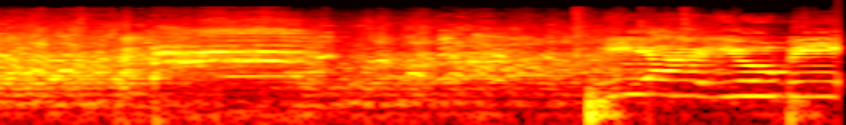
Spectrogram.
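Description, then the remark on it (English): A person loudly imitates a clucking chicken to mock how the word "probably" is pronounced, making warbling, squawky vocal bursts that end in a drawn-out, wavering cackle. “Like a damn chicken, probably.”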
